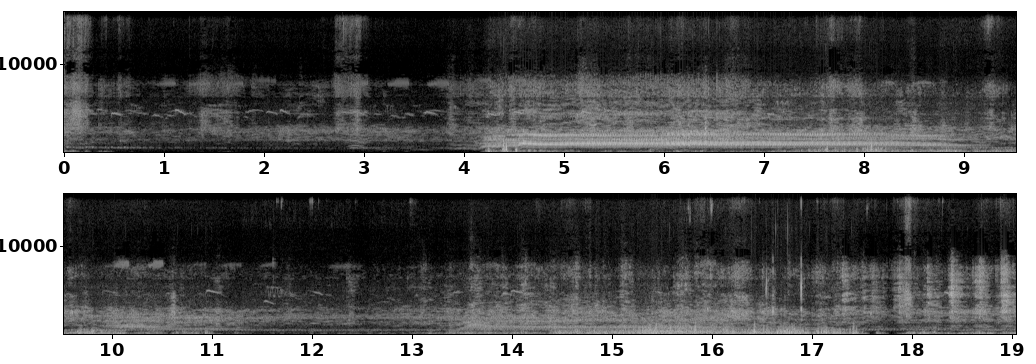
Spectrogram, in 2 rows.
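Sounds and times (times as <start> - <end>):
kite hummer droning: 0.0 - 19.0
low rumbling: 4.2 - 19.0.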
